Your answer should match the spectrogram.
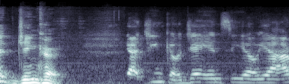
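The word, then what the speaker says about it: JNCO: we talk about like old style when we've all lived through the Jinko era and we all wore Jinkos. Is that how you say it? Jinko.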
